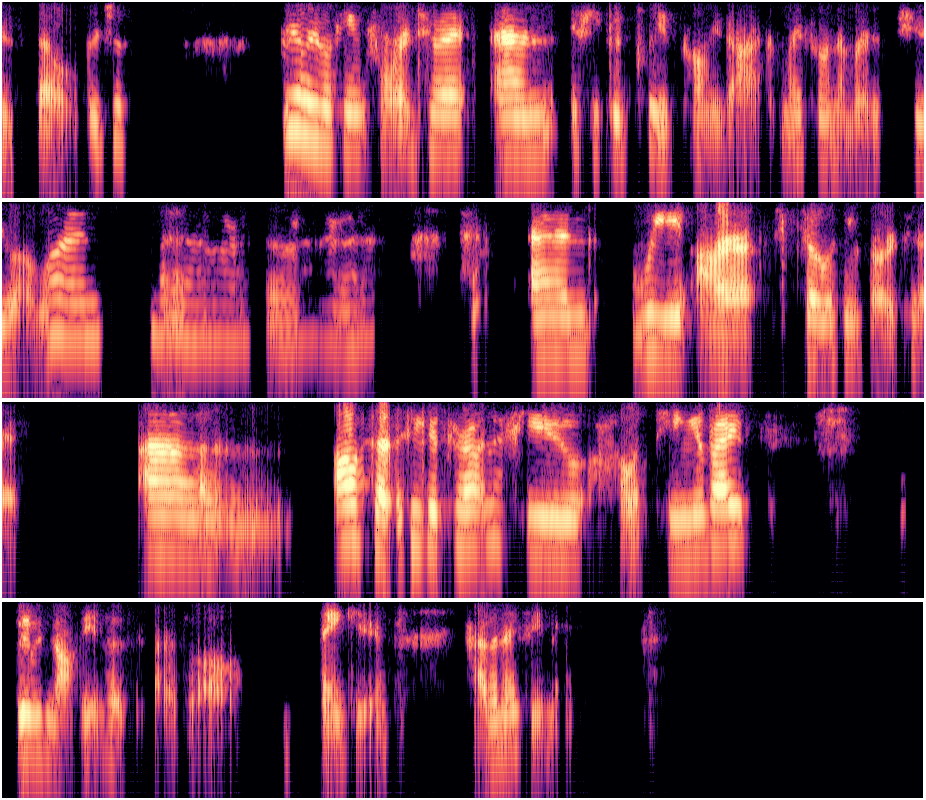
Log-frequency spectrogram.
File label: pizza voicemail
